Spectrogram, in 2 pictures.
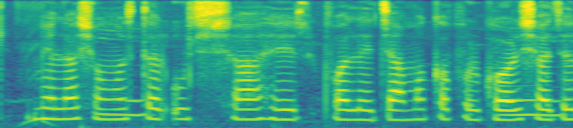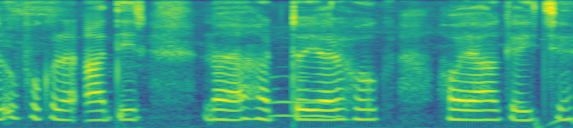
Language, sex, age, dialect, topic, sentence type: Bengali, female, 18-24, Rajbangshi, agriculture, statement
